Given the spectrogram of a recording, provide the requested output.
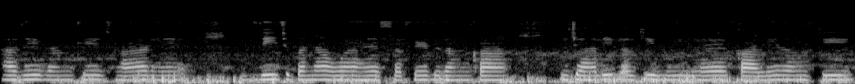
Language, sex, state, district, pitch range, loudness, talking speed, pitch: Hindi, female, Maharashtra, Mumbai Suburban, 200-210 Hz, -17 LUFS, 135 wpm, 205 Hz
